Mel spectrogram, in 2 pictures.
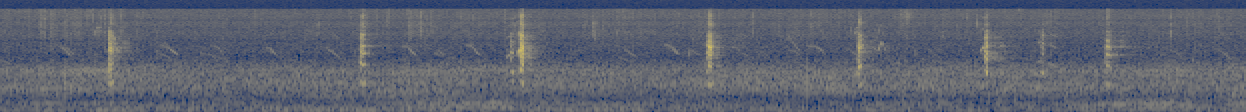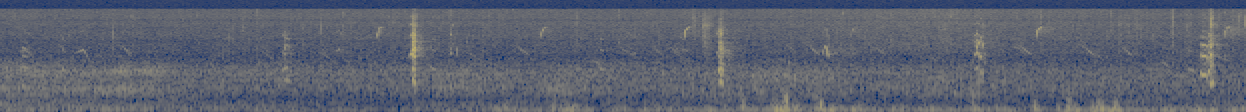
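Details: Helmeted guineafowl adults and keets out in a field hunting insects give short, sharp chipping calls at uneven intervals over low rumbling background noise.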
